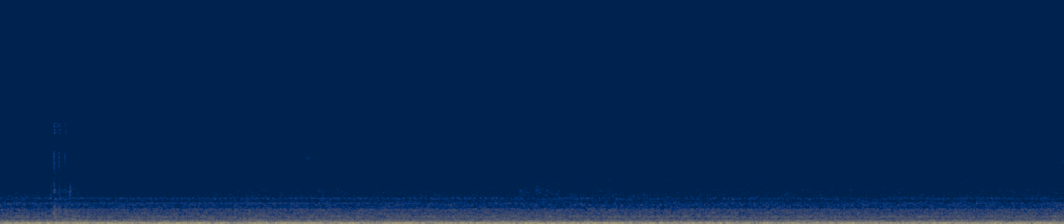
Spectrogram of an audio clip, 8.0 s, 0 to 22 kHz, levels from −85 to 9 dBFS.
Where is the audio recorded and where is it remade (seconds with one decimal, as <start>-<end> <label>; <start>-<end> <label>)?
0.0-3.8 recorded; 3.8-6.5 remade; 6.5-8.0 recorded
